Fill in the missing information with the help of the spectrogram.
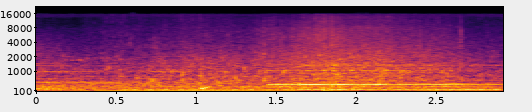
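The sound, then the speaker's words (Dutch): Steady wash of waves slapping against a ship's hull and deck, with soft splashes and a low rumbling drone underneath, swelling slightly midway through; no voices. “Je voelt dat je evenwicht heel rustig van links naar rechts gaat en je hoort de golven tegen het dek slaan.”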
